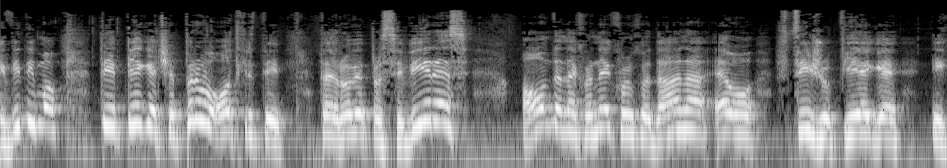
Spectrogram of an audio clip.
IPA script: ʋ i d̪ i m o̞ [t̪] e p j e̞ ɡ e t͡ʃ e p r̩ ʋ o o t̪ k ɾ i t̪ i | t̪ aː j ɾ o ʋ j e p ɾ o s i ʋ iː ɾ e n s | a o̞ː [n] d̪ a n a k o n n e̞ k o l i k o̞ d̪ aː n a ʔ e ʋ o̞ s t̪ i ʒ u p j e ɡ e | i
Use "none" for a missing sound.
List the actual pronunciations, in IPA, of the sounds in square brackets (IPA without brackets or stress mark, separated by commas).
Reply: t̪, n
